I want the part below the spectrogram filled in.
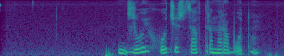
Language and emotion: Russian, neutral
